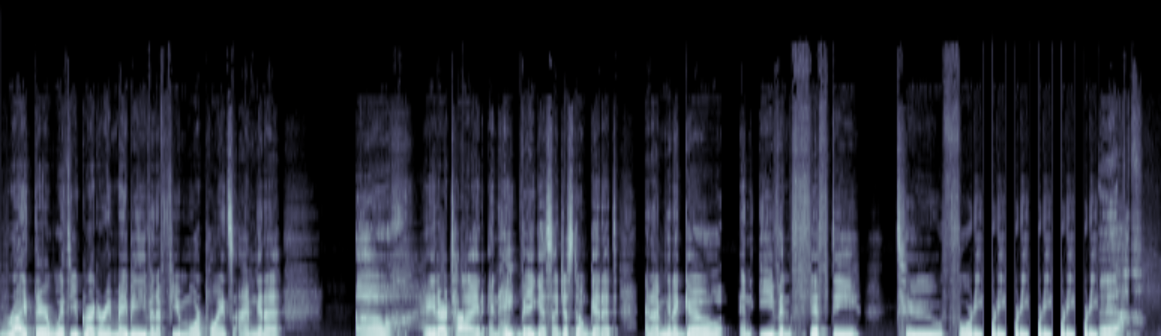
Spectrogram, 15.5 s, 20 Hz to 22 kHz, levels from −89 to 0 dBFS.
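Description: Right near the end, from about 13.10 to 14.63 s, the speech breaks into a stutter with silent gaps. A short chunk of about 184 ms plays, then roughly 123 ms of dead digital silence, and that same chunk comes back every 307 ms or so, five times over. It's likely the player stalled and kept replaying its last buffered fragment before running dry, so whatever should have played in that stretch is simply gone.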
